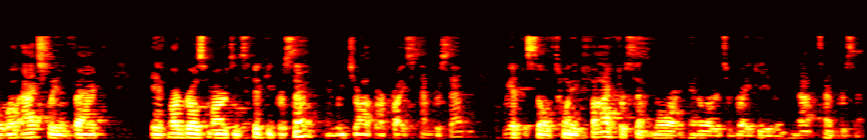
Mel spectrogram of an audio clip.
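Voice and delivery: ordinary talk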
